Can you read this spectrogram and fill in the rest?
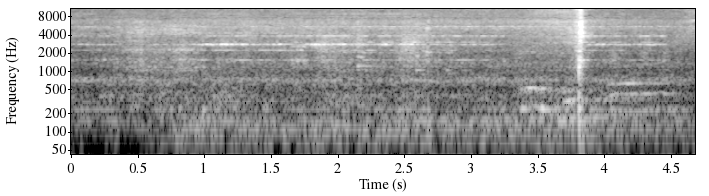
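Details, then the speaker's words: Mitsubishi engine (model possibly GCS25S) with extreme low power, engine off, rockers loosened: a leak-down test at 40 psi into cylinder 2 gives a steady high hiss as air leaks into cylinder 3, showing pressure loss between the two cylinders. "I lose pressure going into cylinder number two it's also going out to surrender number three"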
